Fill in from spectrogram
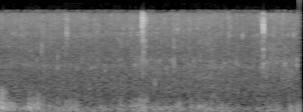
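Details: Gusty wind buffets the microphone over low rumbling water or boat noise, with a few faint clicks and no animal voice.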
